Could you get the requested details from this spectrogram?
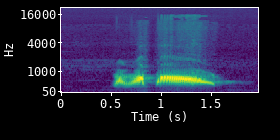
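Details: Spotted dove, 'thổ bầu' voice style: a brief rough double note followed at once by one long, steady, hollow coo that slowly drops in pitch before fading.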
